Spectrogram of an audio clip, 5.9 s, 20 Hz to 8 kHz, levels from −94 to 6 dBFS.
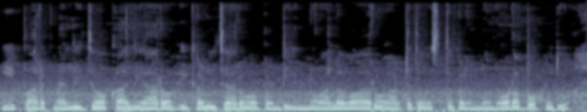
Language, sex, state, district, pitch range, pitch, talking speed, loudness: Kannada, female, Karnataka, Bangalore, 225-230 Hz, 225 Hz, 110 wpm, -15 LUFS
